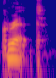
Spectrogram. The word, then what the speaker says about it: Gret: Rhymes with let or set. So Gret.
